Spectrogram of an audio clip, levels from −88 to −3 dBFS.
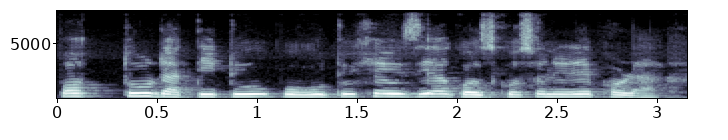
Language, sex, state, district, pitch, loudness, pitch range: Assamese, female, Assam, Kamrup Metropolitan, 220 Hz, -13 LUFS, 210-240 Hz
